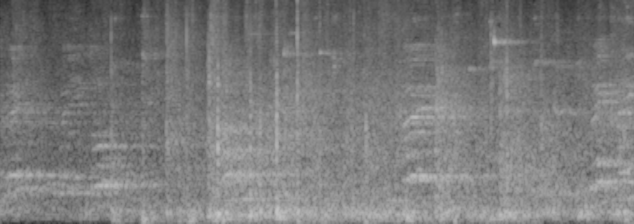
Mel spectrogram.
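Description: A Gaelic football thudding and players running on a sports hall's wooden floor, echoing in the hall, with a run of sharp knocks from about one and a half to three seconds in.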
